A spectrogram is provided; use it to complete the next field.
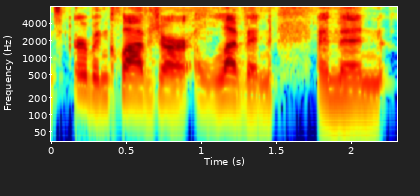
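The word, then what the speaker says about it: Klavžar: You'll see him out there a little bit more when it comes to, how do you say it, Klavjar? Klavjar, yeah.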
